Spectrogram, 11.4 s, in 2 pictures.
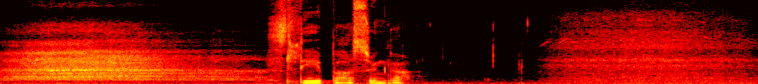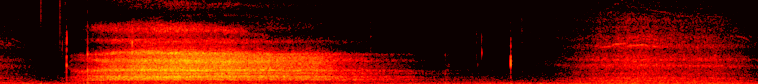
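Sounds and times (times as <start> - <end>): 
breathing: 0.0 - 2.1, 4.0 - 9.2, 9.8 - 11.3
speech: 2.1 - 3.2.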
